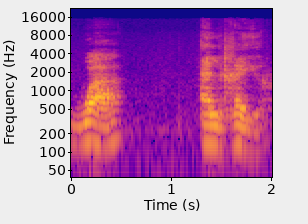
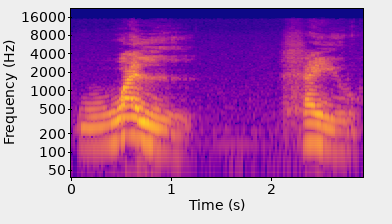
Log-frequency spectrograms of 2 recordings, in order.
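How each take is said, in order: First: A separate 'a' is heard before 'l'. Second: The words run together with no separate 'a'. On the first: The speaker calls it wrong. "not wa al khayr" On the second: The speaker calls it right. "You will say wal khayru"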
